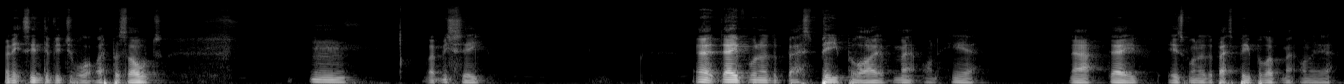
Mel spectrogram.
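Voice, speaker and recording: This low-pitched, flat voice belongs to a Yorkshire man in his forties who runs a relaxed livestream. He speaks a little slowly with frequent pauses, reading viewer comments aloud and joking around in his replies.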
